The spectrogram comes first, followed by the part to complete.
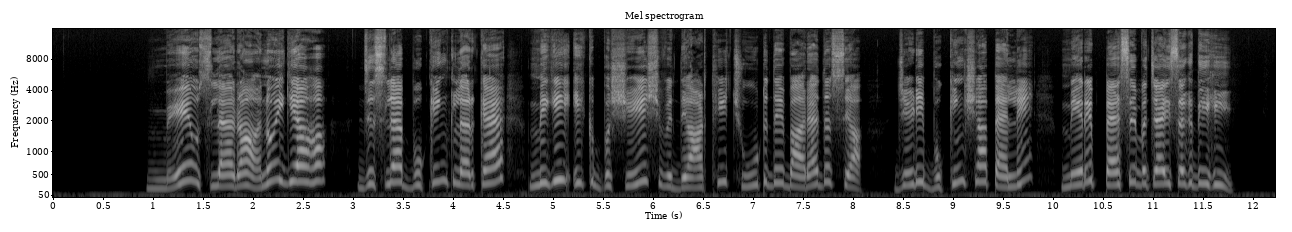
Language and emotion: Dogri, surprised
